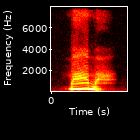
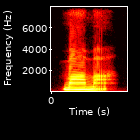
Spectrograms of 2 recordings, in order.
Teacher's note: When a word repeats, like mama, meaning mom. The first ma is full first tone, high and flat, but the second one goes neutral. Mama. Hear how the second one drops away?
